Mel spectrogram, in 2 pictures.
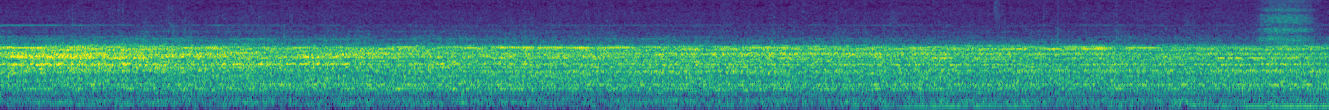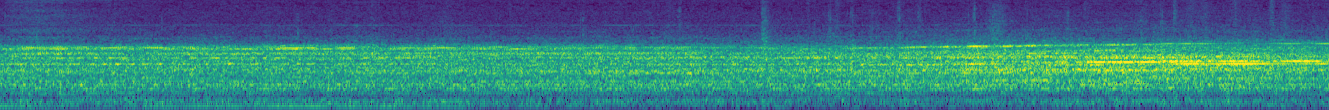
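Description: A model train rumbles and clicks along its track, moving steadily away.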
